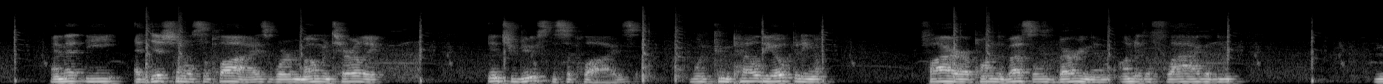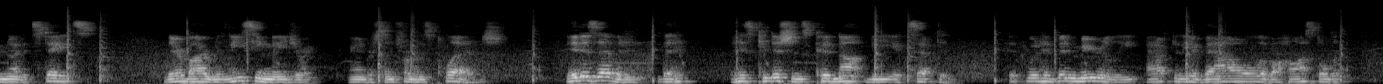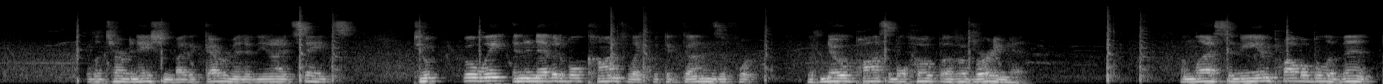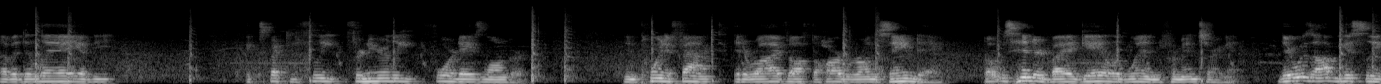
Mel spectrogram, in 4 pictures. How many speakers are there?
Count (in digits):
1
